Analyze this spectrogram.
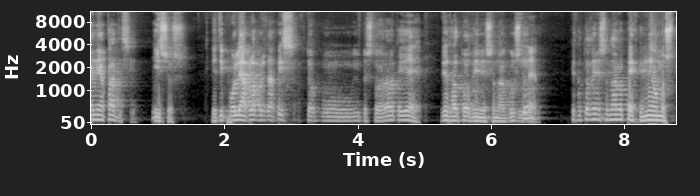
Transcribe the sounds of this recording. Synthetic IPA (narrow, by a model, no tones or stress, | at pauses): ɐniɐpɐnd̪isi | iso̞s | ʝɐt̪ipo̞liɐplɐbo̞ɾiznɐpisɐft̪o̞puipe̞st̪o̞ɾɐo̞t̪ie | ðeθɐt̪oðinist̪onɐŋɡust̪o | ce̞θɐt̪oðinist̪onɐlo̞pe̞xθine̞o̞mo̞s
